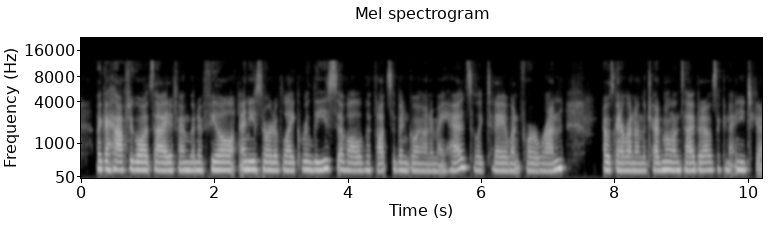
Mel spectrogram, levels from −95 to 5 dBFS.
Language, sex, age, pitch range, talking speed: English, female, 20-39, 180-205 Hz, 315 wpm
